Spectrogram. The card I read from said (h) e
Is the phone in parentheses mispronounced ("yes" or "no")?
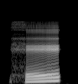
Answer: no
